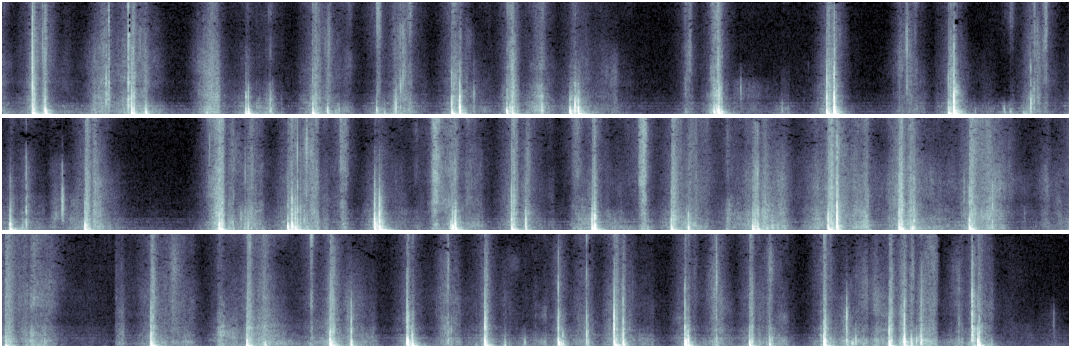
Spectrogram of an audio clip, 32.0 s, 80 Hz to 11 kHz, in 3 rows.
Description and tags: Realistic Footsteps
heres some generic footstep sounds i recorded, enjoy guys
recorded with Sony HDR PJ260V then edited using Audacity
steps, step, floor, field-recording, walk, footstep, ground, feet, walking, shoe, shoes, footsteps, sound, foley, foot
